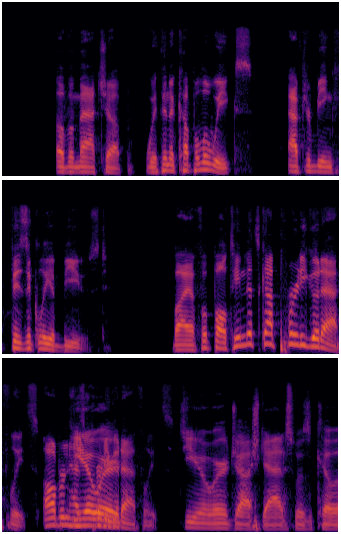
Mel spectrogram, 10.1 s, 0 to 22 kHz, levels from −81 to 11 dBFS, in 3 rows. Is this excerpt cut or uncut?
uncut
